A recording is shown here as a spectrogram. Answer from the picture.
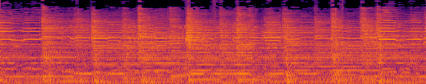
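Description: Folk-style music with fiddle and acoustic guitar playing an upbeat tune.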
